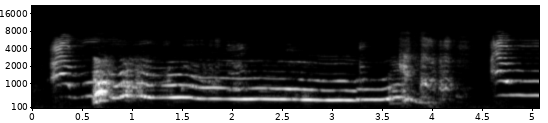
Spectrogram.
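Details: Dog howling in reply to a baby's howling: a sharp rising onset, then one long, steady, slightly falling howl held about three seconds, a short yelping break, and a fresh howl starting.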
